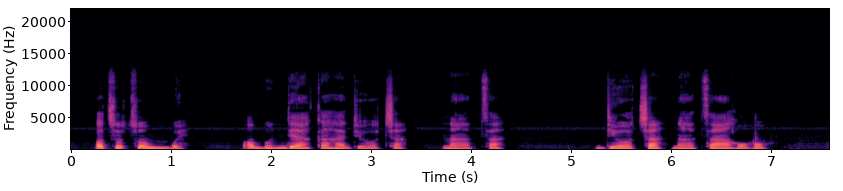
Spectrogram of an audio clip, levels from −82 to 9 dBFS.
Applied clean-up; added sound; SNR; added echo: none; none; none; none.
